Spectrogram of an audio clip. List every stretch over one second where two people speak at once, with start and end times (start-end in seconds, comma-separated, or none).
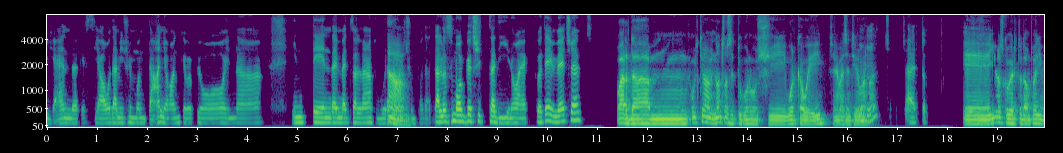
none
